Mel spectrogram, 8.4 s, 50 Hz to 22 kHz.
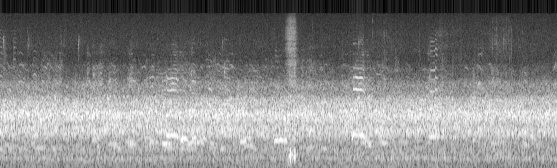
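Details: A flock of greater white-fronted geese departing together from Kabukuri-numa on 12 January 2019. Scattered nasal honks sit over a dense, even murmur of distant calling, with one brief sharp click.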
